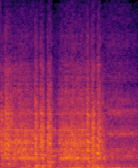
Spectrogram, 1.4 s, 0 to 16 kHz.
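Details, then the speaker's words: 1967/1968 Ford F100 sitting about ten years, first start attempt via starter jumper wire with gas poured in, carburetor needing rebuild: brief cranking with ragged pops and spits out the back, never catches; running out of fuel. "spitting out the back pump a little bit out of gas now go keep going"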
